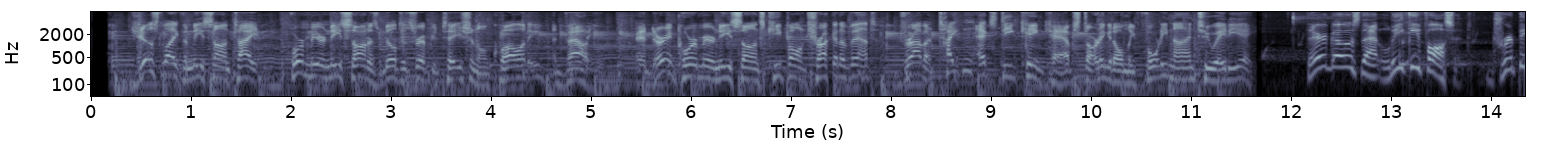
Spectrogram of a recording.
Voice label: Commercial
